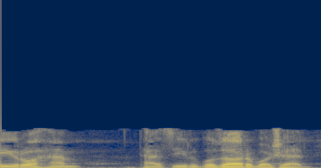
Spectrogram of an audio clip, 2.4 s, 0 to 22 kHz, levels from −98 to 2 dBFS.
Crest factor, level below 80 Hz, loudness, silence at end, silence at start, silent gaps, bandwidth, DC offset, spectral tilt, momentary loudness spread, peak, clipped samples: 18 dB; -38 dBFS; -19 LUFS; 0.1 s; 0 s; none; 5.4 kHz; under 0.1%; -8 dB/octave; 13 LU; -2 dBFS; under 0.1%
